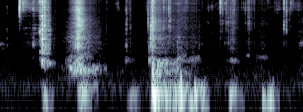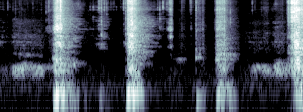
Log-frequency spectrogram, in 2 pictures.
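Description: Durian husk being pried apart by hand along its seam, the fibrous rind cracking and tearing in a string of short, irregular crackles and snaps, the last near the end the loudest.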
